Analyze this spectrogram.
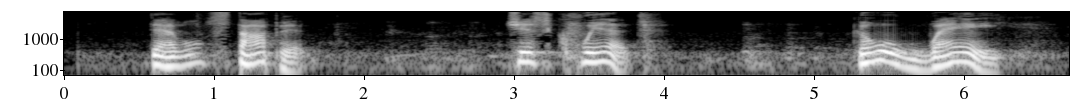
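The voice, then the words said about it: Weak, timid, wimpy voice. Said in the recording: “wimpy little voice ... There is no authority”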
